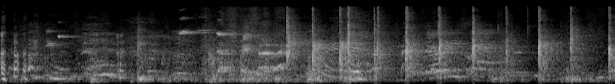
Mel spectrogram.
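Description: Sharp smacks of strikes landing on a padded attacker suit, coming thick and fast in the middle seconds, with voices shouting and calling out.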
